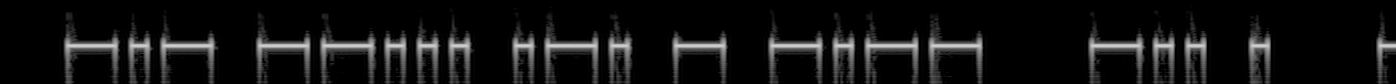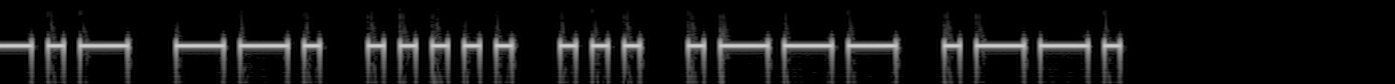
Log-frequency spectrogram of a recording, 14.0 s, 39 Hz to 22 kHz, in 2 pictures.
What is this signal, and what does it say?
Morse code, heard as a keyed tone, about 15 wpm, 700 Hz. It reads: K7RTY DE KG5SJP
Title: USA Callsign DE Callsign 15wpm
